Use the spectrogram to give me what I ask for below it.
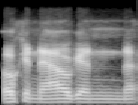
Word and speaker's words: Okanagan: in the okan I'm gonna say it wrong Okanagan Okanagan Valley that that comes down from BC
